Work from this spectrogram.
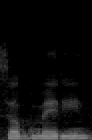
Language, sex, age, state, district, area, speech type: Goan Konkani, female, 45-60, Goa, Murmgao, rural, spontaneous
